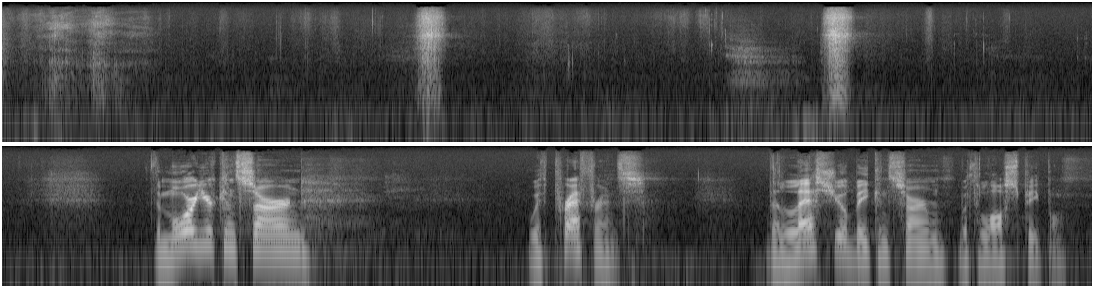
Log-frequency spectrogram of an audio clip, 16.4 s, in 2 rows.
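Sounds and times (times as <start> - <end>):
nose blowing: 0.0 - 1.2, 3.0 - 3.5, 6.1 - 6.6
speech: 9.3 - 10.6, 12.1 - 13.1, 13.9 - 16.3.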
